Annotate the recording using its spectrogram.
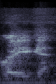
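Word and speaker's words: Regan: It's announced like Ronald Reagan. Pat Reagan, but there's no A in that. Follow him on Twitter at Patty Reagan.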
